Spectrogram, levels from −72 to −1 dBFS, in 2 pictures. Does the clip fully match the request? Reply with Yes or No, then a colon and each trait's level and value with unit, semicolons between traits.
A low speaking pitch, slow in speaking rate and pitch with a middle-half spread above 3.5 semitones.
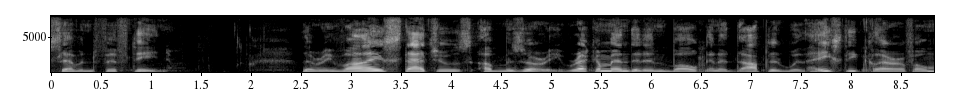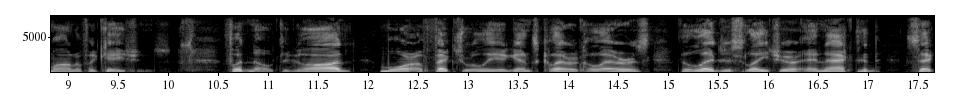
No: low, 125 Hz; slow, 90 wpm; average, 2.9 semitones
